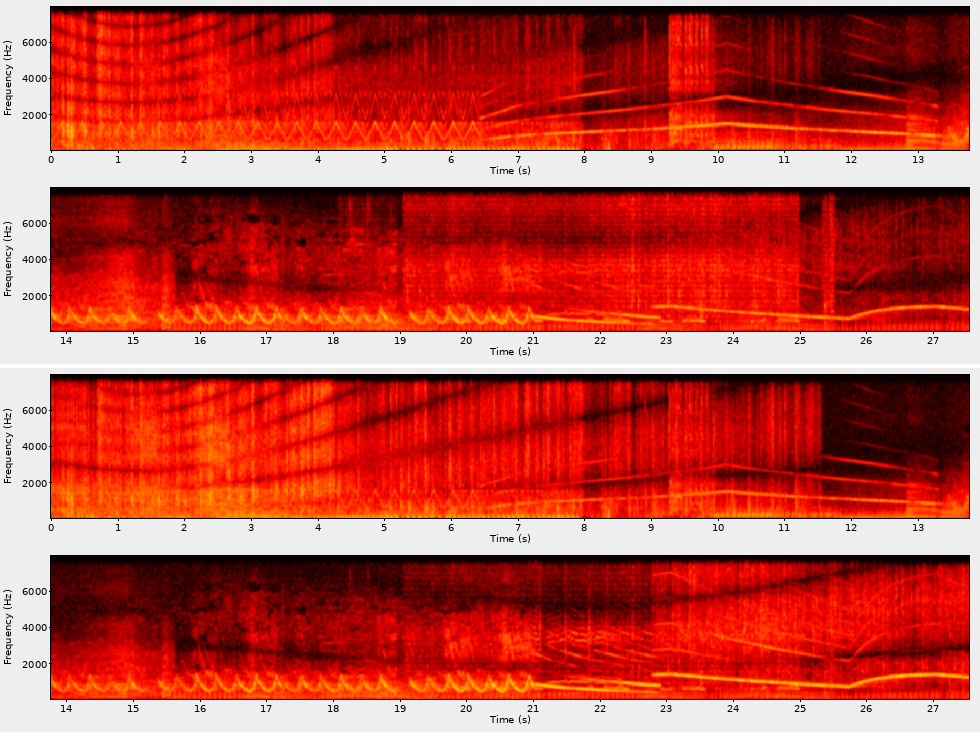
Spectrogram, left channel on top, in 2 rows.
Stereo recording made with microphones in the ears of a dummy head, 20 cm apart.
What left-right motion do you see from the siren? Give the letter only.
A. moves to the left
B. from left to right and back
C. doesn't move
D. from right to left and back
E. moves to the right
E.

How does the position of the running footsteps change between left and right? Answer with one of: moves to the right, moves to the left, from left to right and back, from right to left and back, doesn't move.
moves to the right.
